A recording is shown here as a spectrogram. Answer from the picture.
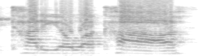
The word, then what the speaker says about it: Carioca: And when I went to like Google the pronunciation, because it's in Brazil, it's, you know, the Portuguese. That's how they pronounced it, Carioca.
